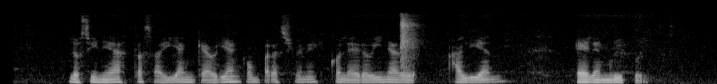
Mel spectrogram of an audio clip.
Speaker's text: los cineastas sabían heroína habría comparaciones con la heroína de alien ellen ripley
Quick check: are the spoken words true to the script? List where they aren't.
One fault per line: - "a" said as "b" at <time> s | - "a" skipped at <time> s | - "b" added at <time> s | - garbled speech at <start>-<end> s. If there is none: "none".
- "heroína" said as "que" at 1.9 s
